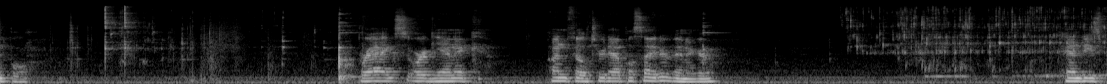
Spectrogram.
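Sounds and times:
liquid pouring into glass: 8.4s - 11.0s.

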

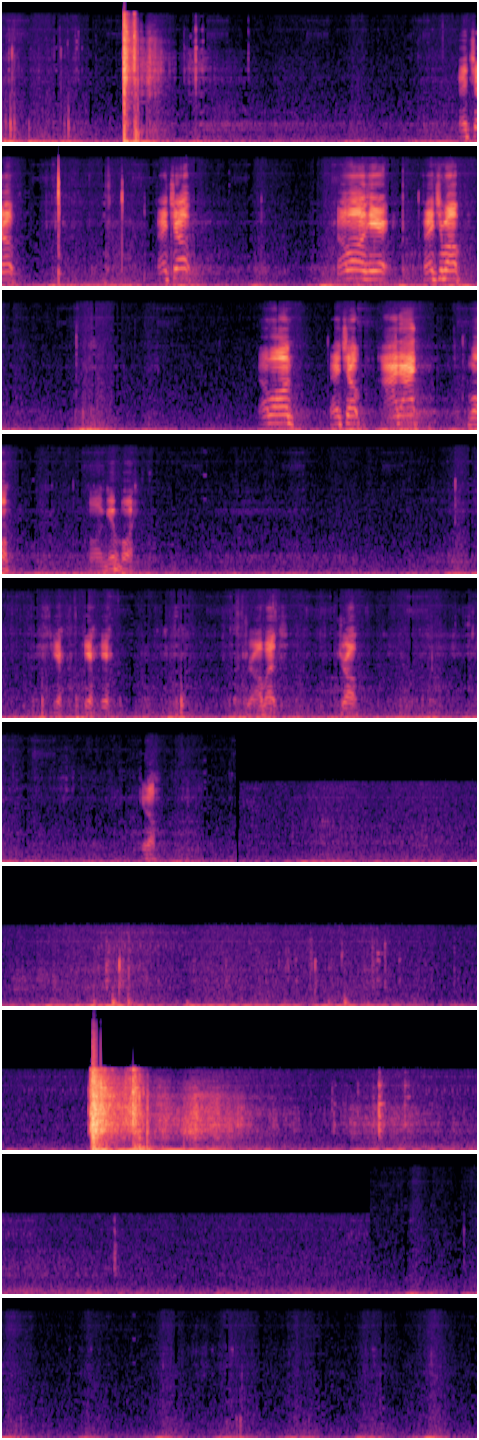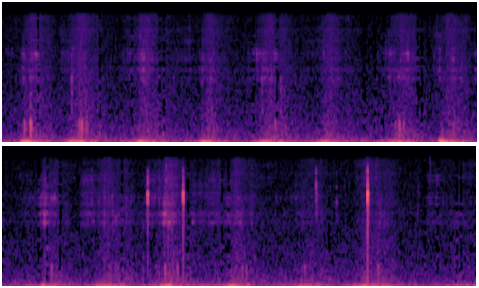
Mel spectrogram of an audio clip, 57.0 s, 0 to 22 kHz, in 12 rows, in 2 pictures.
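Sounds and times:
rustling grass: 0.0s - 32.7s, 41.5s - 56.9s
shotgun shot: 1.2s - 1.7s, 34.1s - 35.8s.

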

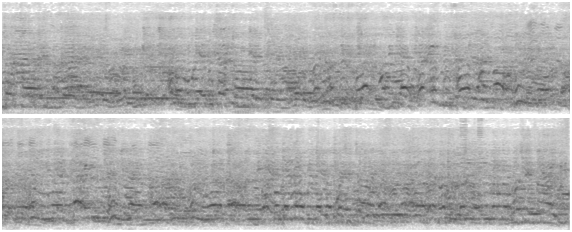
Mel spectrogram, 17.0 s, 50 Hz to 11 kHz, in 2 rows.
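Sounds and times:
crowd voices babbling: 0.0s - 17.0s.

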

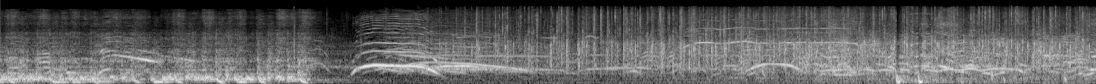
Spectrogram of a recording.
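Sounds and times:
dance music: 0.0s - 3.3s
crowd clapping: 2.9s - 10.9s
crowd whooping and cheering: 3.0s - 10.9s.

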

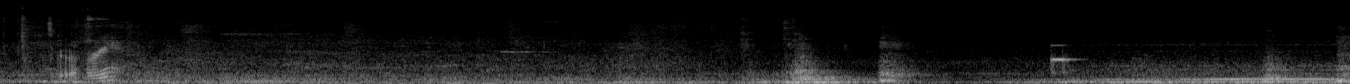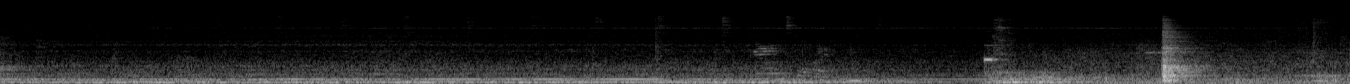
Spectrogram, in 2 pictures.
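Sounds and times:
elevator running with steady hum: 0.0s - 27.0s
elevator doors thudding shut: 7.3s - 9.2s, 23.2s - 27.0s.

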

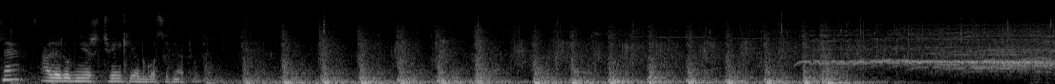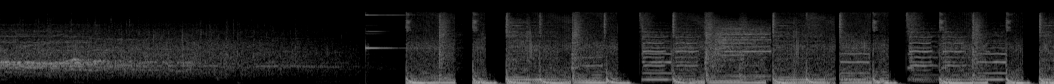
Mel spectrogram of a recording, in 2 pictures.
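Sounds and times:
music: 1.4s - 9.0s, 14.6s - 21.0s
big drums beaten rhythmically: 2.0s - 8.6s.

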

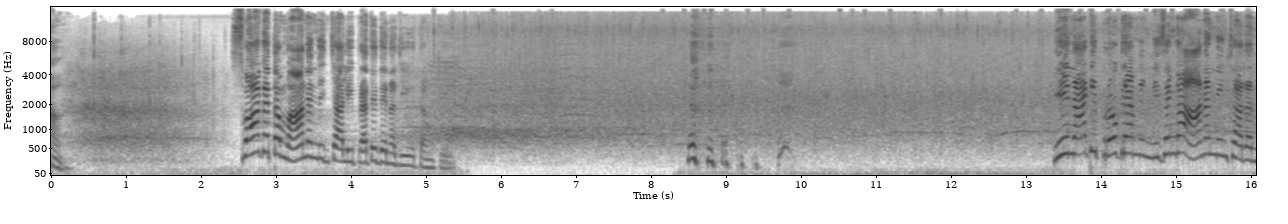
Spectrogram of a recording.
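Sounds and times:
audience applauding: 0.4s - 2.3s, 4.8s - 16.0s
person laughing: 8.5s - 10.0s.

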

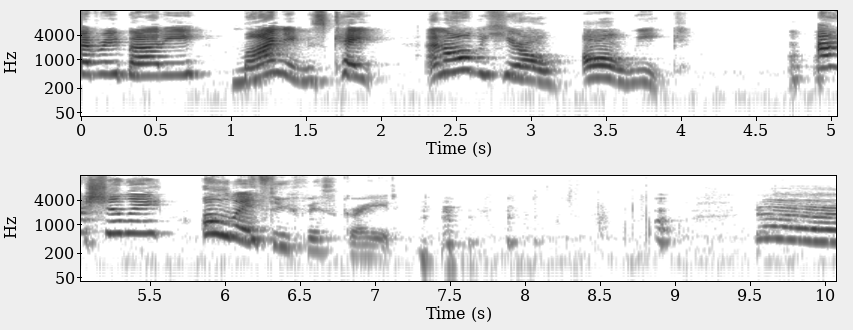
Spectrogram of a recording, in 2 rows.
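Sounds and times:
girl giggling: 7.2s - 8.2s.

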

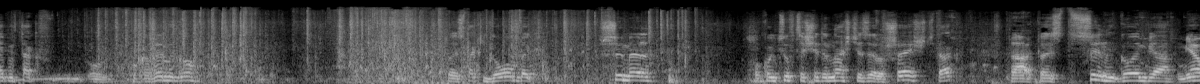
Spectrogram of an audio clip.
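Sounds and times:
pigeons cooing: 0.3s - 6.6s
rustling and scuffling: 1.0s - 11.7s.

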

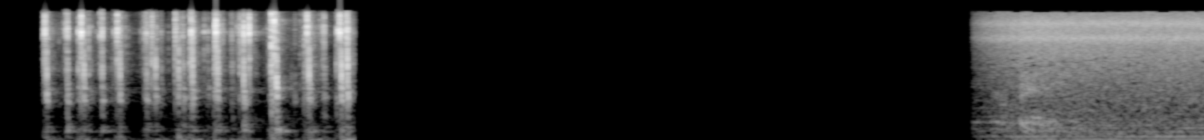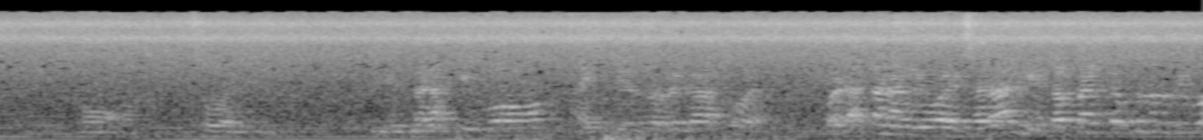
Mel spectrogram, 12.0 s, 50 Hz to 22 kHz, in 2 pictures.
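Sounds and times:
keyboard typing clicks: 0.2s - 1.8s.

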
